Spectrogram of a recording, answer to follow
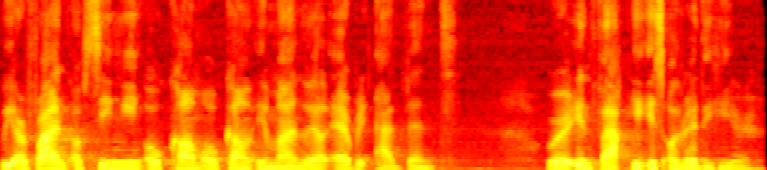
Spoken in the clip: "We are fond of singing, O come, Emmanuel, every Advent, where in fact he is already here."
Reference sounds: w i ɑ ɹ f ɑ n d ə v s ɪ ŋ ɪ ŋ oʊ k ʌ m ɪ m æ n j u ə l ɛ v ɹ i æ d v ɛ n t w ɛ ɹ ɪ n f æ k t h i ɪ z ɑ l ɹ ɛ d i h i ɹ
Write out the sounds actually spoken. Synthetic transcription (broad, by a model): w i ɑ ɹ f ɑ n d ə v s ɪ ŋ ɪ ŋ oʊ k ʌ m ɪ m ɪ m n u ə l ɛ v ɹ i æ d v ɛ n t w ɛ ɹ ɪ n f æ k t h i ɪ s ɑ l ɹ ɛ d i h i ɹ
